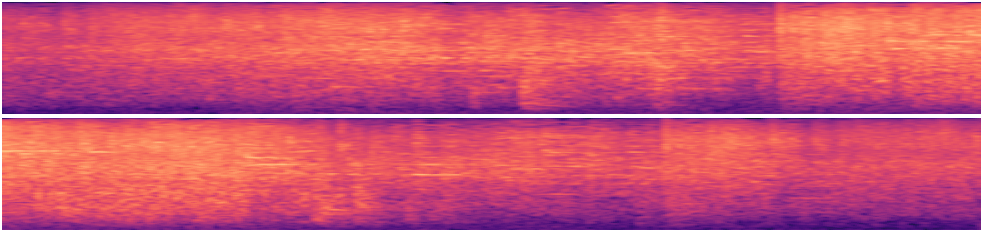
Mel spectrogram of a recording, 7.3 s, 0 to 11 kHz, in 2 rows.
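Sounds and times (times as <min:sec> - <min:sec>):
glass shards tinkling: 0:00.0 - 0:07.3
large amounts of glass shattering outside a glass and mirror factory: 0:00.0 - 0:07.3.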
